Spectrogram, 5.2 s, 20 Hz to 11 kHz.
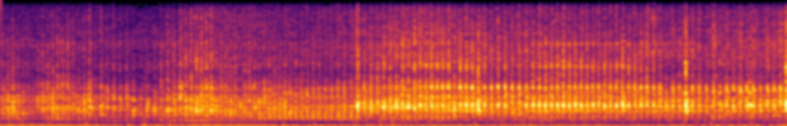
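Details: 2007 Pontiac G6 V6: loud rough idle with uneven knocking in the low drone; something knocking inside the engine, source not pinned down. White exhaust smoke said to be water vapour; damage suspected on cylinders 2, 4, 6. Cause unconfirmed.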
